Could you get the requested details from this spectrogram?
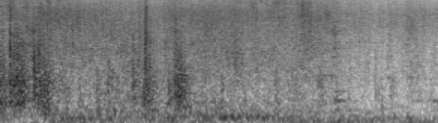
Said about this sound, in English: The individual pieces of the door frame began to twist like wet rags being wrung out by invisible hands. Spiderweb cracks erupted across the surrounding plaster. The hinges separated on sheared pins just as the door exploded into a rain of splinters.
